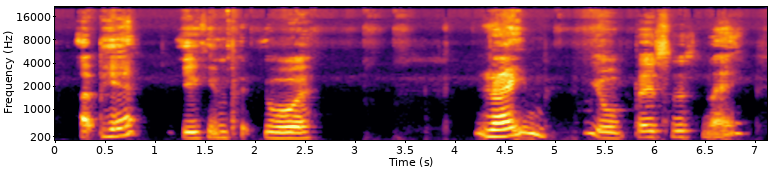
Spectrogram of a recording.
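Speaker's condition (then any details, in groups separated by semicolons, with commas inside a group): Cerebral palsy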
